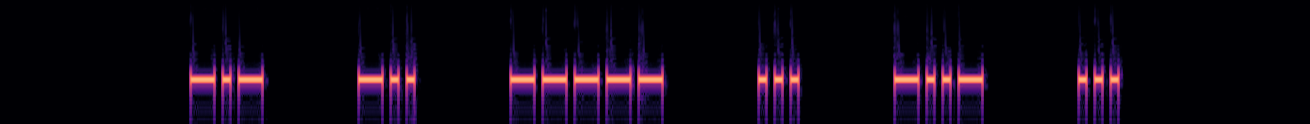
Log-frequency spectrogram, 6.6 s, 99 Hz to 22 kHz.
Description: Morse code, heard as a keyed tone, about 30 wpm, spaced as for 14 wpm, 700 Hz. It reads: KD0SXS
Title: USA Call Signs - 6 Characters - 4x Character Spacing - 30wpm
